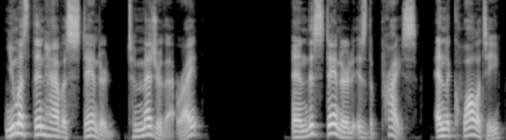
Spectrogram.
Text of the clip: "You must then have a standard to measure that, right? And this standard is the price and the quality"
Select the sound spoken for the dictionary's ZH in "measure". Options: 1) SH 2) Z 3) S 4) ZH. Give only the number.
4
